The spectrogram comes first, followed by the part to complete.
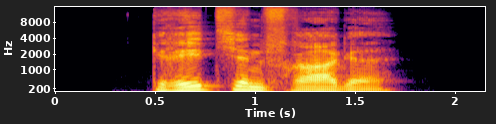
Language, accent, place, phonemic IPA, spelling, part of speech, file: German, Germany, Berlin, /ˈɡʁeːtçənˌfʁaːɡə/, Gretchenfrage, noun, De-Gretchenfrage.ogg
- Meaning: 1. a question as to the addressee's religiosity or belief in God 2. a question that goes to the core of an issue, especially by exposing fundamental conflicts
